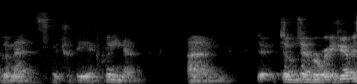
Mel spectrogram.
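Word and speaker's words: caoineadh: So if you've ever met anybody called Aisling or Breed or Sinead or Niamh, you know this, but certainly you'd never know that it's pronounced quina.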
